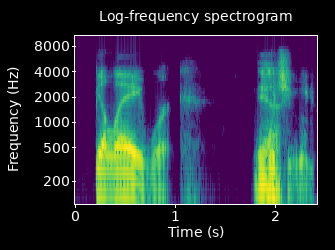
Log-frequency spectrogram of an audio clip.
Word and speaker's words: billet: It's really a French word, so it's pronounced billet, but nobody knows that.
